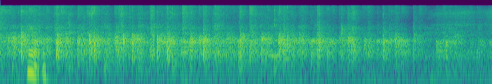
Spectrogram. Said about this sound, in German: Sehr schön. Ja, Applaus.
